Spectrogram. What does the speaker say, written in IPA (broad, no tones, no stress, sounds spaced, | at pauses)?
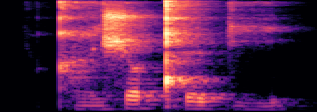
qʰ i̤ ʃ ɔ ǃʰ ø k i̤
